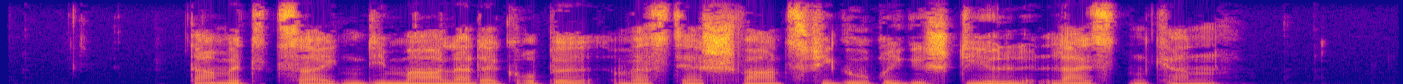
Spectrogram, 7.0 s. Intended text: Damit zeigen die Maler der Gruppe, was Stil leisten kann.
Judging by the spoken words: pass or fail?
fail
